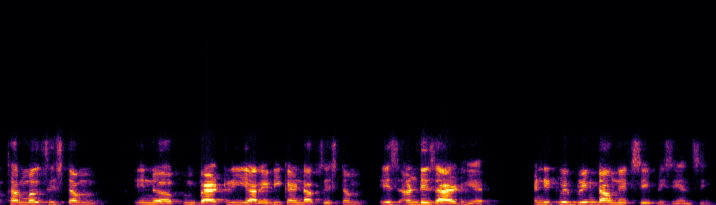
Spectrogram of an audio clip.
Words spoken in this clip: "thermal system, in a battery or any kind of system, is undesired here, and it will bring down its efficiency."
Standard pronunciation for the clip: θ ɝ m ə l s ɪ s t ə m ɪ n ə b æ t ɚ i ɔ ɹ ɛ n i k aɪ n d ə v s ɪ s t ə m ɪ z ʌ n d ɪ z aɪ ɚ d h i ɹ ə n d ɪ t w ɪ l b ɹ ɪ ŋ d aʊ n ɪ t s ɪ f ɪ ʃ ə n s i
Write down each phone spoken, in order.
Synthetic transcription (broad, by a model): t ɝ m ə l s ɪ s t ə m ɪ n ə b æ t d i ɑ ɹ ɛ l i k aɪ n d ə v s ɪ s t ə m ɪ z ʌ n d ɪ z aɪ ɚ d h i ɹ ə n d ɪ t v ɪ l b ɹ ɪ ŋ d aʊ n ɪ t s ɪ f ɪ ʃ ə n s i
